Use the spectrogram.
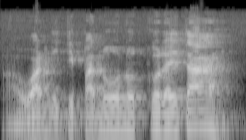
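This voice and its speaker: A man's voice: medium pitch, expressive, brisk, a bit bright, natural voice. A man plays a nosy, slippery married buddy in an echoey room. His male voice swings animatedly in comedy-drama dialogue with an Ilocano Filipino accent. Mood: defensive.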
